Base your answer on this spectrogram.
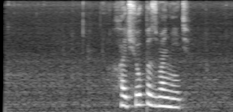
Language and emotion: Russian, neutral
